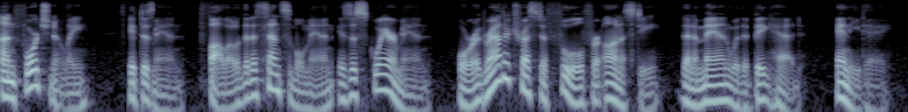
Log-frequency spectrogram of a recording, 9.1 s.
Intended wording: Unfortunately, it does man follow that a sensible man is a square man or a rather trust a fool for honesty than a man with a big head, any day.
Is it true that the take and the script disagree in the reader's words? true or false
false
